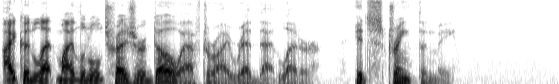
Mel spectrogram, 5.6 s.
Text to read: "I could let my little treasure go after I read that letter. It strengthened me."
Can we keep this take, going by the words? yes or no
yes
